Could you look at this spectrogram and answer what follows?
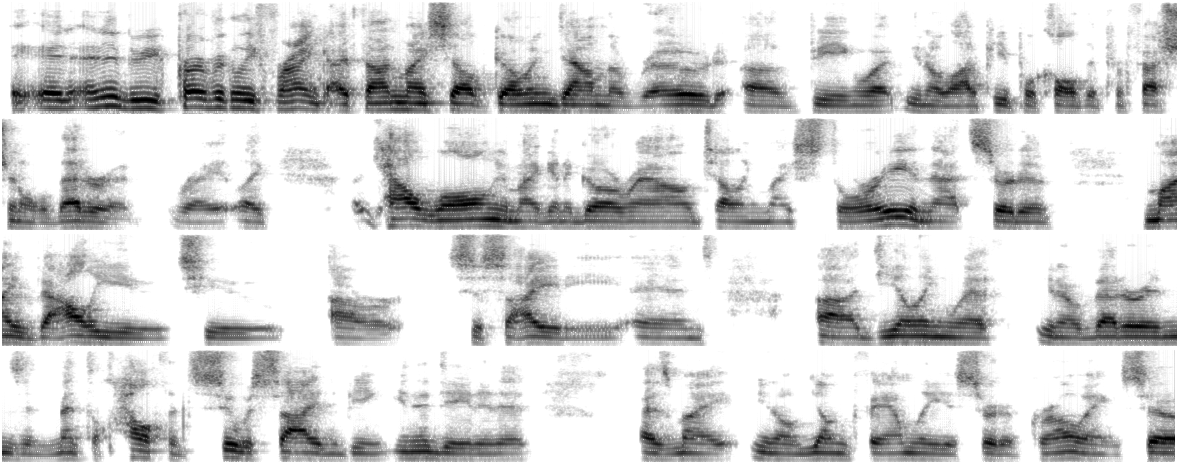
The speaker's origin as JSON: {"language": "English", "town": "Brooklyn", "region": "New York", "country": "United States", "tie": "born or raised there", "said": "To go back, we're from Southern Brooklyn. So we grew up around Coney Island."}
